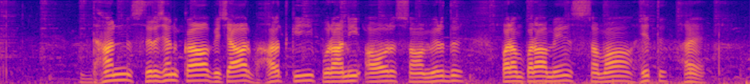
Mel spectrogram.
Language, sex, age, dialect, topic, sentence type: Hindi, male, 25-30, Awadhi Bundeli, banking, statement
